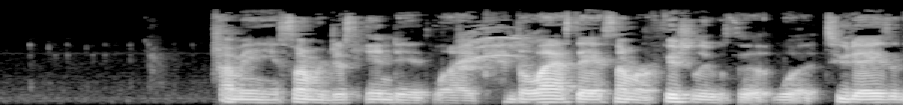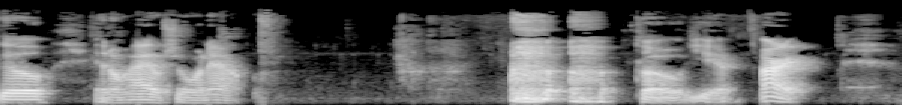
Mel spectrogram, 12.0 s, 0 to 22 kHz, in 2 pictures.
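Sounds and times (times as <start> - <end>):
faint breath: 8.7 - 9.3
woman coughing: 9.4 - 10.1.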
